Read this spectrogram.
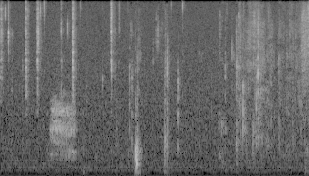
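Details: Kittens being fed formula by syringe at the first feeding of the day, several held on a lap; a single short mew early on, then thumps, clicks and rustling from handling.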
